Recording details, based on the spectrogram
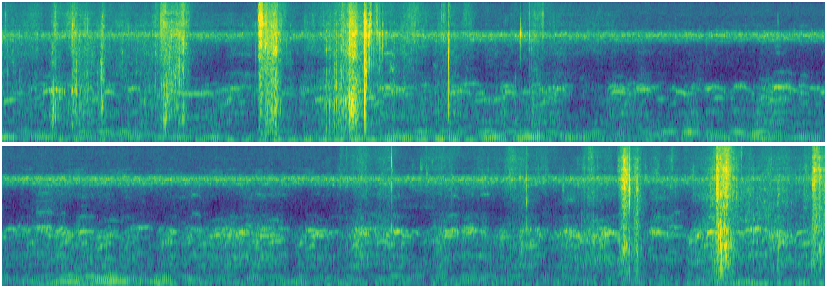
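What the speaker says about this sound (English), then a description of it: "Big flock of geese. I don't know if you guys can hear them." A flock of geese honks over a lake, the calls faint and distant, repeating irregularly above a low, steady outdoor background.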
